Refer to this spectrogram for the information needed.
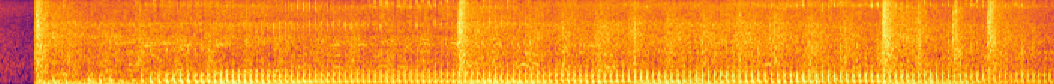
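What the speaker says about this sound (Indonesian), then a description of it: "Pengendara motor ini langsung tancap gas meninggalkan rekannya" A motorbike engine roars loud and close as the rider guns the throttle and speeds off, leaving a partner behind; the steady heavy drone stays strong throughout, with a few clattering knocks over it.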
